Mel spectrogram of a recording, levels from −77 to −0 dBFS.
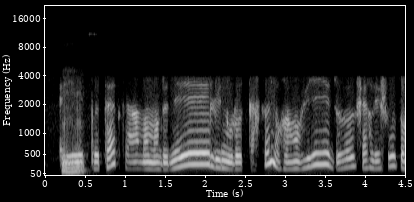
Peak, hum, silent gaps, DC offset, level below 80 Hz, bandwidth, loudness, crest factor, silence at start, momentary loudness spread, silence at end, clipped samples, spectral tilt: -8 dBFS; none; none; under 0.1%; -60 dBFS; 11.5 kHz; -23 LUFS; 14 dB; 0.2 s; 7 LU; 0 s; under 0.1%; -8 dB/octave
